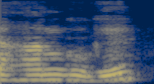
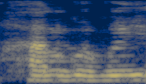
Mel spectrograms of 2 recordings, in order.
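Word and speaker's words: 한국에: তা আসলে এটার উচ্চারণ অনেকে করতে পারেন অনেক রকম, হানগুগি এরকম উচ্চারণ করতে পারেন। তবে একটা কথা মনে রাখবেন, এই যে উইটা দেখতে পাচ্ছেন এই উইটার উচ্চারণের বেশ কিছু নিয়ম আছে যেটা মূলত আমার বেসিক ক্লাসে দেওয়া আছে। যারা এখনো পর্যন্ত বেসিক ক্লাস করেননি তারা সেখান থেকে দেখে নেবেন। এখানে উচ্চারণ হবে হানগুগে কোরিয়ার ইনসা অভিবাদনের বা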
